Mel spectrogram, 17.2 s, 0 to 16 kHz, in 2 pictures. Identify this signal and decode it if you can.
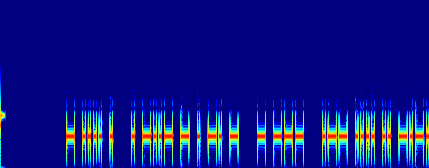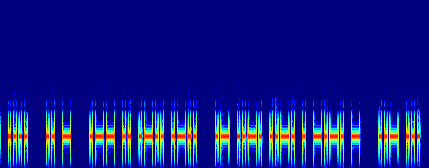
Morse code, heard as a keyed tone, about 22 wpm, 700 Hz. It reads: THE EXTENT TO WHICH IT WILL AFFECT US
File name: practice / 22wpm / Sentences with 4-Word Phrases - 22wpm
